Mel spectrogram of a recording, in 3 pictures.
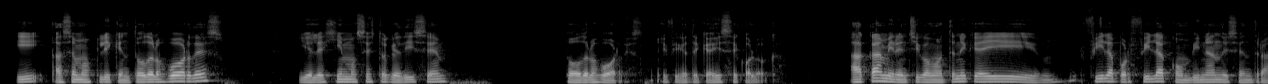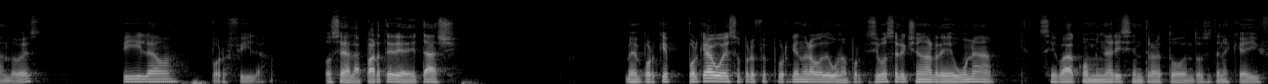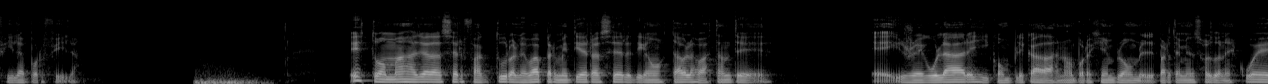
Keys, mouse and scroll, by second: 0.8 click, 4.2 click, 5.9 click, 6.5 click, 8.3-9.3 drag, 12.3 click, 13.2-14.2 drag, 14.5 click, 15.2 click, 15.8-16.9 drag, 18.3 click, 19.3-23.0 drag, 23.6 click, 24.2 click, 26.3 click, 27.3 click, 29.3 click, 30.3 click, 32.2 click, 33.4 click, 35.1 click, 36.1 click, 37.8 click.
